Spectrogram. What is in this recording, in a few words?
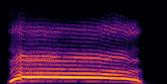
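deep gruff pirate, adventurous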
